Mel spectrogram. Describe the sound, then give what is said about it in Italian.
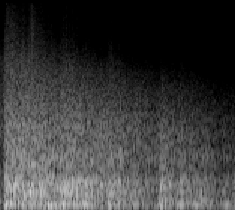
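A loud thunderclap from a lightning strike bursts out and rolls into a deep, heavy rumble that slowly fades over a few seconds, with no voices present. “Poi un fulmine lo colpì, uccidendolo.”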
